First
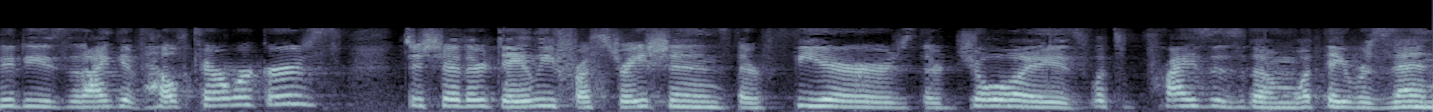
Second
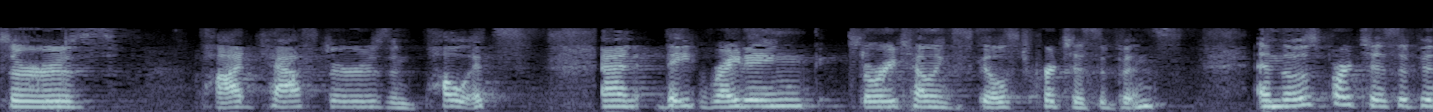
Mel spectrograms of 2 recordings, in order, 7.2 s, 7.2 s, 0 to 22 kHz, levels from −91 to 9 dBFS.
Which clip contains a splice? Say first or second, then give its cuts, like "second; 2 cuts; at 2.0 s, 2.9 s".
second; 5 cuts; at 1.0 s, 3.0 s, 3.5 s, 4.2 s, 5.1 s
